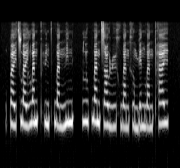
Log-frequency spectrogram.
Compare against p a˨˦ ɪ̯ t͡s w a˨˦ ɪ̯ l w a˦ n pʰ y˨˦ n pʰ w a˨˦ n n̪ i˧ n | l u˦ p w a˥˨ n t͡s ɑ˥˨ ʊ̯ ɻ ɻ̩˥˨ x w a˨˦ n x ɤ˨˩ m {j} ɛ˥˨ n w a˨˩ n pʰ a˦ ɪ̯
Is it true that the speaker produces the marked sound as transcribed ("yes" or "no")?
no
